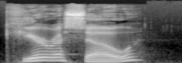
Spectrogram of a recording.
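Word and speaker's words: Curaçao: Next is, you can say Curacao, Curacao, or just Curacao or Curacao, and that's, or you can emphasize the last syllable more so, Curacao, Curacao. I always just say Curacao. C-U-R-A-C-A-O, and there is that little sort of C-shaped accent under the second C.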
